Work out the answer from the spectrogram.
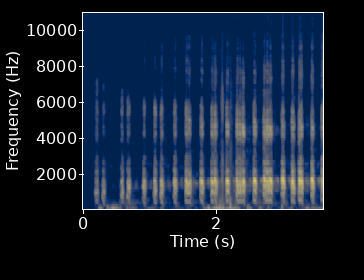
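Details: Male chukar partridge calling, a recording used for hunting: a run of sharp clucking notes that starts sparse and quickens into a dense, loud, steady chatter, with some low rumbling noise in the background.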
